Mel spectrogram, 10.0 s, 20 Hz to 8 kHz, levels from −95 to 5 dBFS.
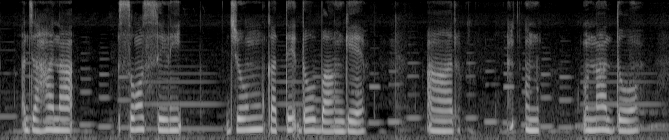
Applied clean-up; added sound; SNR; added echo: none; Wind instrument, woodwind instrument; 19 dB; none.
